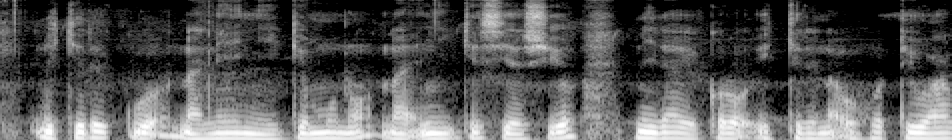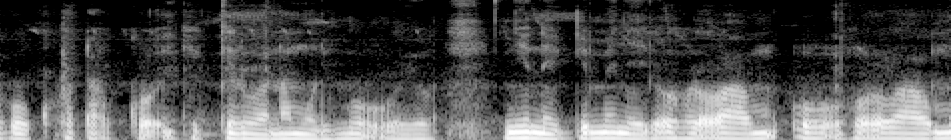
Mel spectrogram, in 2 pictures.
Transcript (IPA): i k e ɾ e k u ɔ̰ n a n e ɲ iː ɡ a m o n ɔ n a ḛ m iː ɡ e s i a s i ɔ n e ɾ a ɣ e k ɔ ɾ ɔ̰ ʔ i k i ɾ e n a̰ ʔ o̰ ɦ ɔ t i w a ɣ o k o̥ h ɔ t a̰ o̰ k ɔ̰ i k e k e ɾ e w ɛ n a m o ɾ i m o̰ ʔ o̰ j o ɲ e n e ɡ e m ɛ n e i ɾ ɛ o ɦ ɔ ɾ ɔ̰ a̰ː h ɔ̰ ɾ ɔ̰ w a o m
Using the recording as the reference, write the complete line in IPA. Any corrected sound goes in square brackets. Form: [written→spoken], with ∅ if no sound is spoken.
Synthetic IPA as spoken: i k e ɾ e k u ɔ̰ n a n e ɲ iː ɡ [a→e] m o n ɔ n a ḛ [m→ɲ] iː ɡ e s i a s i ɔ n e ɾ a ɣ e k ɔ ɾ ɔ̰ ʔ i k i ɾ e n a̰ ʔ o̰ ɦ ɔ t i w a ɣ o k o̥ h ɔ t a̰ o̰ k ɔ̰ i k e k e ɾ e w [ɛ→a] n a m o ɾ i m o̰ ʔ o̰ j o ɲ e n e ɡ e m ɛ [n→ɲ] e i ɾ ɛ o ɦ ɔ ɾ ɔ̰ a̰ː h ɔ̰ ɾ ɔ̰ w a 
